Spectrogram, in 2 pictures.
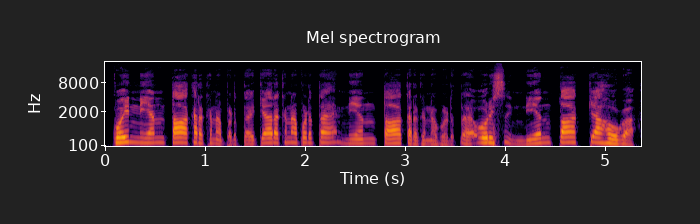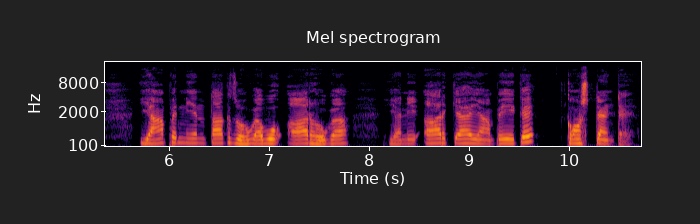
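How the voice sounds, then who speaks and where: A man's voice: sits high, dry recording, clean studio sound. Man drilling students with questions. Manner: asks questions and answers them himself, drilling key points; plain, chatty and jokey explaining. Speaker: teacher. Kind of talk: classroom lecture.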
